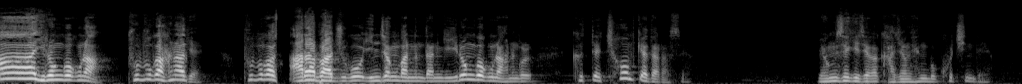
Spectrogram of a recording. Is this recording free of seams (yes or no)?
no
